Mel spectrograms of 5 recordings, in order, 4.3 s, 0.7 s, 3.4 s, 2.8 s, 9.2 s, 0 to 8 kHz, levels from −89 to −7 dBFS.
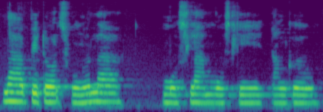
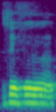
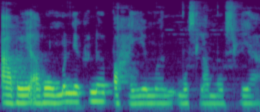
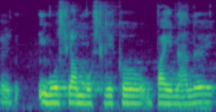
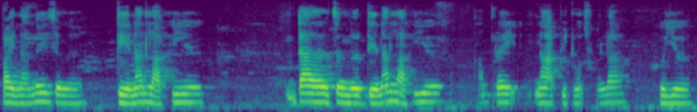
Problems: low volume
